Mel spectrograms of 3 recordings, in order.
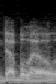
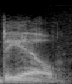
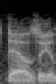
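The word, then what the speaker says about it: Dalziel: Um, uh, Trevor DL D written D A L Z I E D L. It's pronounced DL. I bet you gets D Zal all the time.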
